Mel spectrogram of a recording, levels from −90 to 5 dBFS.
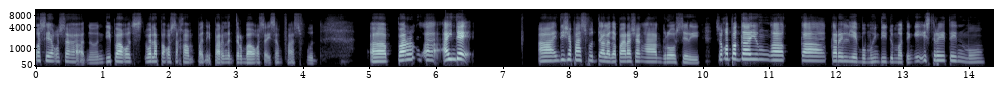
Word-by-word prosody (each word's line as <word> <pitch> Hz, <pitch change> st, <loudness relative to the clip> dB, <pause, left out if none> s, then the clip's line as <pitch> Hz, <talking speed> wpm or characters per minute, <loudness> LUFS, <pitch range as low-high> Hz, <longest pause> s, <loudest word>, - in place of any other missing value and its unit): kasi 235 Hz, -1 st, -2 dB
ako 210 Hz, -, -8 dB
sa 200 Hz, -3 st, -5 dB
ano 140 Hz, 0 st, -15 dB
hindi 190 Hz, +5 st, -7 dB
pa 205 Hz, -1 st, +3 dB
ako 195 Hz, 0 st, -3 dB
s -, -, -8 dB
wala 205 Hz, +1 st, -1 dB
pa -, -, -6 dB
ako -, -, -6 dB
sa -, -, -9 dB
company 170 Hz, -1 st, -8 dB
parang 160 Hz, +2 st, -3 dB
nagtrabaho 155 Hz, -2 st, -3 dB
ako -, -, -15 dB
sa -, -, -7 dB
isang 160 Hz, -, -11 dB
fast 145 Hz, -, -13 dB
food, 125 Hz, -3 st, -19 dB, 0.8 s
ah, 205 Hz, +1 st, +5 dB, 0.2 s
parang, 265 Hz, +4 st, +6 dB, 0.2 s
ah, 270 Hz, -1 st, -1 dB
ay 275 Hz, -, +10 dB
hindi. 320 Hz, -2 st, +12 dB, 1.1 s
Ah, 225 Hz, +1 st, +3 dB
hindi 245 Hz, +4 st, -5 dB
siya 290 Hz, 0 st, -2 dB
fast 265 Hz, -1 st, +1 dB
food 240 Hz, -4 st, -12 dB
talaga, 200 Hz, -3 st, +1 dB
para 205 Hz, 0 st, +2 dB
siyang, 210 Hz, -2 st, -3 dB
ah, 190 Hz, -1 st, 0 dB
grocery 170 Hz, -4 st, -5 dB, 0.2 s
so 285 Hz, +1 st, -6 dB
kapagka 310 Hz, -1 st, +6 dB
yung 295 Hz, -3 st, -3 dB
ah 260 Hz, -1 st, +5 dB, 0.2 s
ka 230 Hz, -2 st, +1 dB
karelyebo 210 Hz, -6 st, -3 dB
mo 175 Hz, -, -13 dB
hindi 195 Hz, 0 st, -10 dB
dumating 175 Hz, -1 st, -8 dB
i-straighten 240 Hz, -2 st, -5 dB
mo. 180 Hz, 0 st, -15 dB
205 Hz, 190 wpm, -24 LUFS, 180-245 Hz, 1.1 s, hindi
